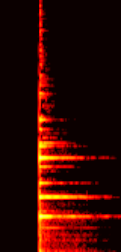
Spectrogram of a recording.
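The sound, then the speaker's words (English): A single hammer blow rings out on a metal blade at a forge, a sharp strike followed by a bright metallic ring that fades over about half a second, with nothing else around it. “And as you start hammering away, you just feel like you get bungeed to yourself.”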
